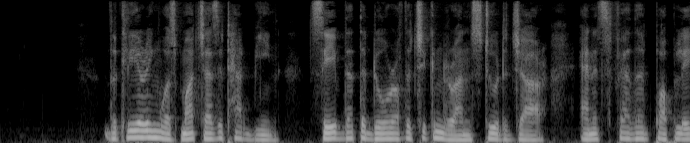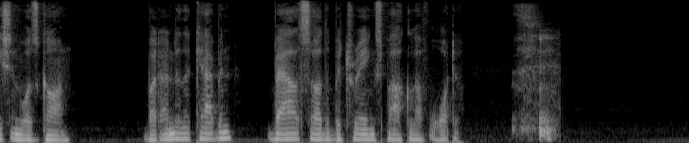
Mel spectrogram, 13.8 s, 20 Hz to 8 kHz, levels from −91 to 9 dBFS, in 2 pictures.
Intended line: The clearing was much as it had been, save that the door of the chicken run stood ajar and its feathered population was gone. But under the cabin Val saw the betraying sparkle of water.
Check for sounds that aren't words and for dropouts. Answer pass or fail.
fail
